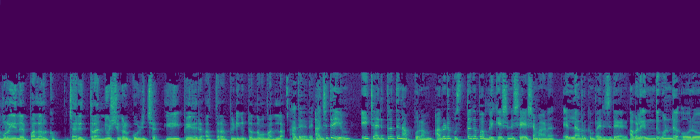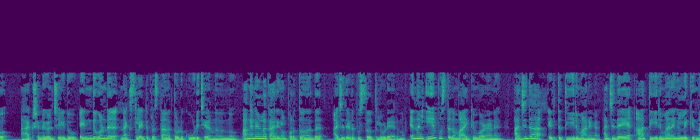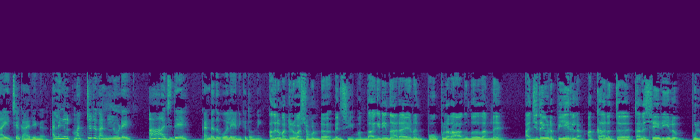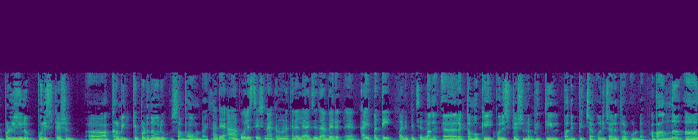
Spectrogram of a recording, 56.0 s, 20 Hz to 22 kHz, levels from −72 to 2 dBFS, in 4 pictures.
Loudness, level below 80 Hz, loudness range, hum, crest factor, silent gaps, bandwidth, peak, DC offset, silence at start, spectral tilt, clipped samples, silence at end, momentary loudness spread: -16 LUFS; -30 dBFS; 1 LU; none; 14 dB; none; 11 kHz; -2 dBFS; under 0.1%; 0 s; -4.5 dB/octave; under 0.1%; 0 s; 5 LU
